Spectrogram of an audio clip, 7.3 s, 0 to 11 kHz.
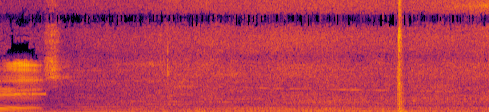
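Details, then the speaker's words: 1998 Subaru Legacy Outback just after starter replacement: smooth, even idle, then a brief thump as the AC compressor clutch engages (AC kicked in); engine running normally. "AC just kicked in. That's what that sound was."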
